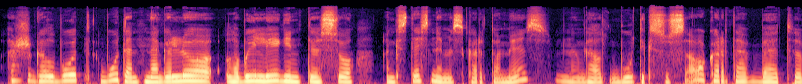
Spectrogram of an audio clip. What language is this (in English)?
Lithuanian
